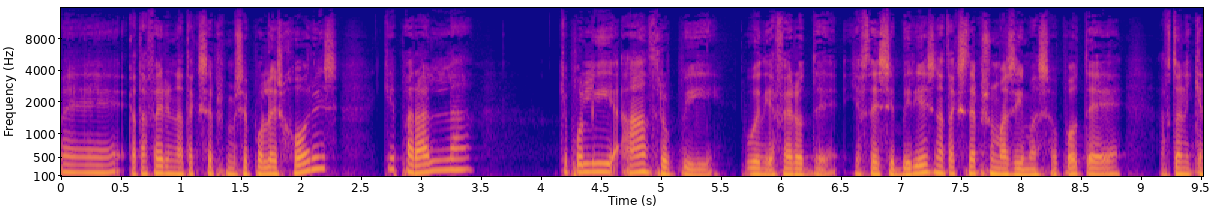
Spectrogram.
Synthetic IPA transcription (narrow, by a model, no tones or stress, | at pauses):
ekɐt̪ɐfe̞ɾinɐt̪ɐksi̥ðe̞psume̞se̞po̞le̞sxo̞ɾe̞s | ce̞pɐɾɐlilɐ | ce̞po̞liɐnθɾo̞pipue̞nðiɐfe̞ɾo̞nd̪e̞ʝɐːft̪esise̞mbiɾie̞znɐt̪ɐksiðe̞psunmɐzimɐso̞po̞t̪e̞ | ɐft̪o̞ine̞ce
